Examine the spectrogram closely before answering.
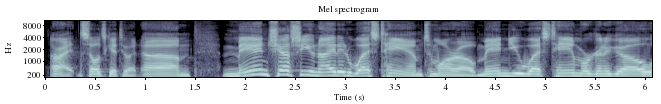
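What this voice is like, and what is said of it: Usual voice. Nothing is said of it.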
